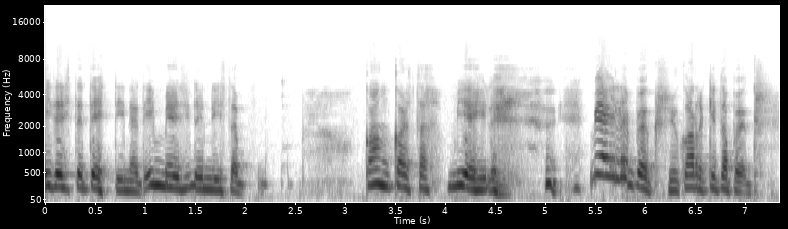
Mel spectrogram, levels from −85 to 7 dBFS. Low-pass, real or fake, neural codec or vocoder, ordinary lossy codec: 14.4 kHz; real; none; none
